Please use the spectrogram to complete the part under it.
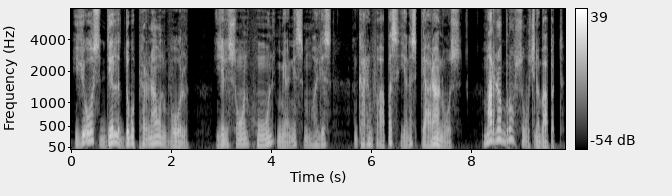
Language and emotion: Kashmiri, sad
